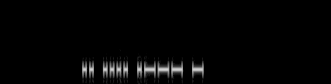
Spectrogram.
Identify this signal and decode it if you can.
Morse code, heard as a keyed tone, about 36 wpm, 700 Hz. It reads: IHJT
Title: Four Challenging Letter-Number Combinations 35wpm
